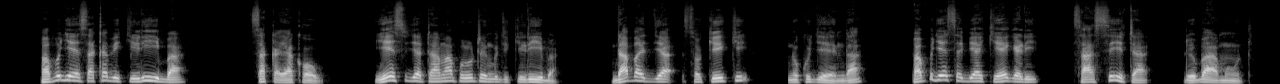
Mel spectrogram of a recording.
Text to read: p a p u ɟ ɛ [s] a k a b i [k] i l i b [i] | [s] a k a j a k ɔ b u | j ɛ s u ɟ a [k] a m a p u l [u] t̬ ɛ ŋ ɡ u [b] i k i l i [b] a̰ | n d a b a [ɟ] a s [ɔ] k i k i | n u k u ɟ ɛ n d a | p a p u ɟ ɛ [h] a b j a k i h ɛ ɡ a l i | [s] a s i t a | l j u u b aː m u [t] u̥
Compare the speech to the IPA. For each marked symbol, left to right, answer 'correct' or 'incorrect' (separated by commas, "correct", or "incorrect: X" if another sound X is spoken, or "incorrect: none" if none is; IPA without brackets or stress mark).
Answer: correct, correct, incorrect: a, correct, incorrect: t, correct, incorrect: ɟ, correct, correct, correct, incorrect: s, correct, correct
